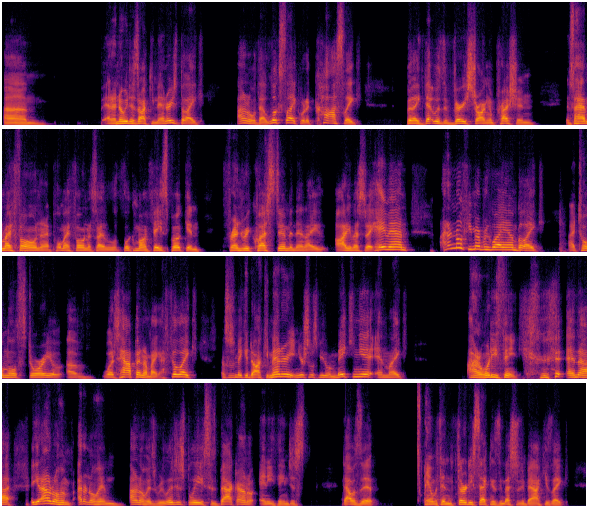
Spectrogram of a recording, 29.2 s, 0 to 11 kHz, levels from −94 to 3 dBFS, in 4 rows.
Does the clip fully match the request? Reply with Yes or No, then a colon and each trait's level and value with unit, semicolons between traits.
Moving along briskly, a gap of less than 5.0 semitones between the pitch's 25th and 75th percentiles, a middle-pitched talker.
No: fast, 300 wpm; wide, 5.4 semitones; medium, 150 Hz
